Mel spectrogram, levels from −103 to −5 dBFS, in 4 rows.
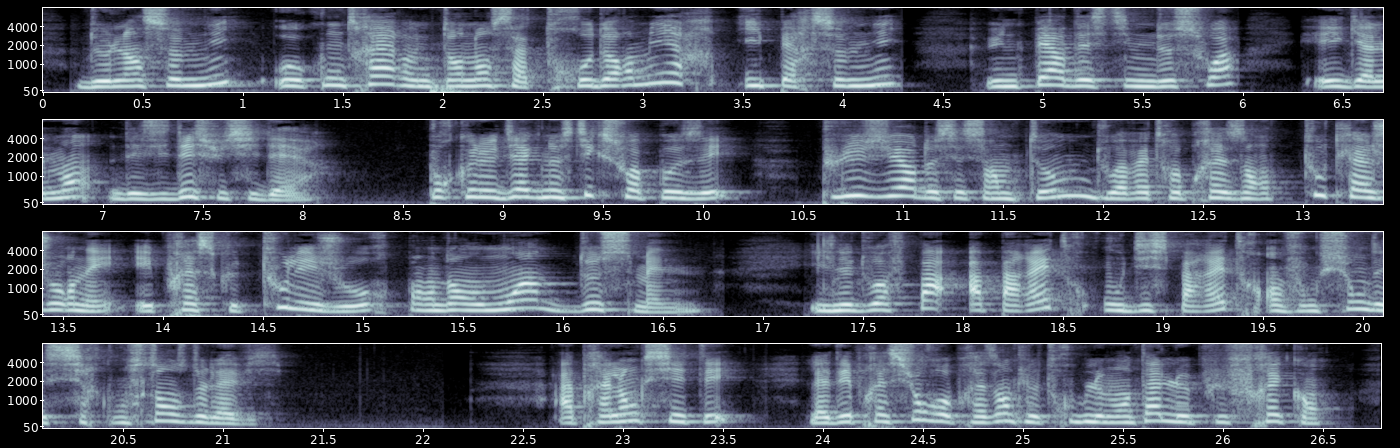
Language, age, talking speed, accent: French, 20-39, 160 wpm, French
